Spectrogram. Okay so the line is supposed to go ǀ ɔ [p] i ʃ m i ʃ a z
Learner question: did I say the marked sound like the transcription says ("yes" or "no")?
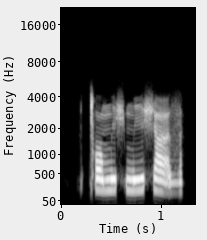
no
